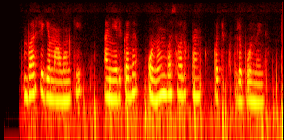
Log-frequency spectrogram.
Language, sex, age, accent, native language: Uzbek, female, 19-29, Toshkent viloyati, Uzbek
